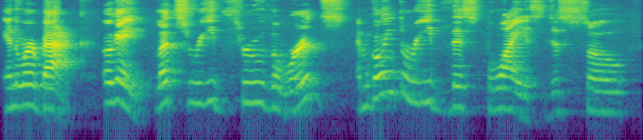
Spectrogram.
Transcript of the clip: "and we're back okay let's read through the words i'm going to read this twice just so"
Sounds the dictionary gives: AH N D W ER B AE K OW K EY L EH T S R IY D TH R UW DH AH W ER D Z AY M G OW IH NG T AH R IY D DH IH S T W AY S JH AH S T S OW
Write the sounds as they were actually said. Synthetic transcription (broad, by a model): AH N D W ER B AE K OW K EY L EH T S R IY D TH R UW DH AH W ER D Z AY M G OW IH NG T AH R IY D DH IH S T W AY S JH AH S T S OW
